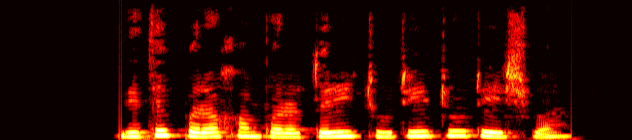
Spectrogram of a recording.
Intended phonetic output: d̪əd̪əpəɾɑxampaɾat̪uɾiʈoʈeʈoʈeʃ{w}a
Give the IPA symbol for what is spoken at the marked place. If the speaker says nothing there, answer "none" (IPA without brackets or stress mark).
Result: w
